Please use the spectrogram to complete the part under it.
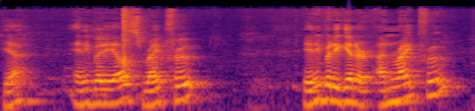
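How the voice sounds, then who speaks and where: A man's voice: on the high side, normal speed, a little mellow, a little hiss or hum. Guy from california teaching a seminar, jokey, acts stuff out, roomy echo. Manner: playful, jokey, acts out street encounters. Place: seminar room with a live audience. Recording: echoey room.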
